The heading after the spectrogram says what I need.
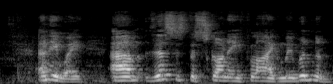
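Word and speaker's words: Skåne: accent on the a are you sure it's not scone scny well we know it's scunny because this guy just stopped to talk to us and he gave us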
